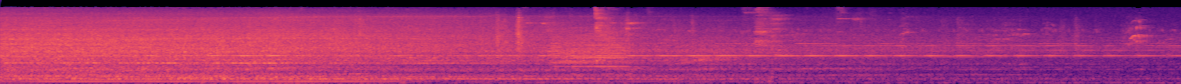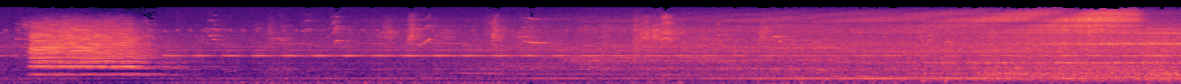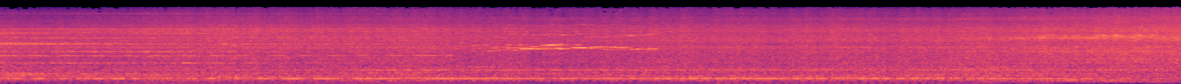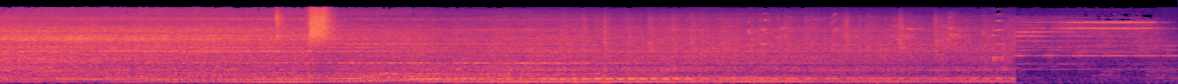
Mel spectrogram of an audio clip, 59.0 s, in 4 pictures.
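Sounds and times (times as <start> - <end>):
train running hum: 0.0 - 57.2
wheel squeal: 34.8 - 37.9.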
